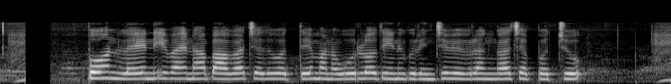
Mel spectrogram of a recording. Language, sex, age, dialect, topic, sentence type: Telugu, male, 18-24, Southern, agriculture, statement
